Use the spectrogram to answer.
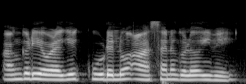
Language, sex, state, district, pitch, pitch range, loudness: Kannada, female, Karnataka, Bidar, 230 Hz, 215-235 Hz, -12 LUFS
